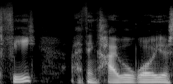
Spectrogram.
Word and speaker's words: Fi: example of the game fee I hear people pronounce the name is v but I'm pretty damn sure it's fee I think Hyrule warriors says 5 but [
